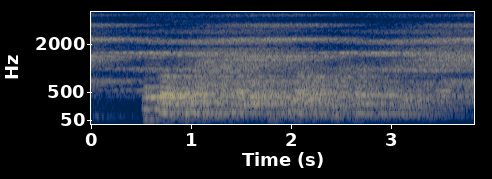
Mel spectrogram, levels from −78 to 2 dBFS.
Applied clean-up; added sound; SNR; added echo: none; Alarm; 3 dB; reverberation time 2.2 s.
